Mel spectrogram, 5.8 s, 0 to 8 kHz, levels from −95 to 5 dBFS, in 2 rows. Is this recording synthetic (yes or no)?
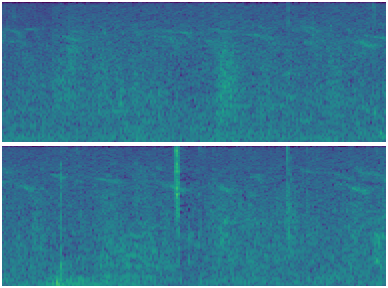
no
